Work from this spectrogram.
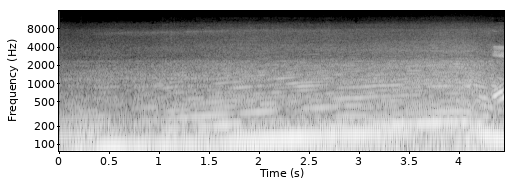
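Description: A Daihatsu HiJet Deck Van kei truck with an automatic gearbox revs hard from a standstill. Its small engine note climbs steadily in pitch, loud and close from inside the cab, with no talking.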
